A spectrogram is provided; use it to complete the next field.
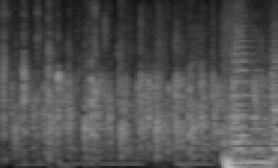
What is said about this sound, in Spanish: Un aplauso.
